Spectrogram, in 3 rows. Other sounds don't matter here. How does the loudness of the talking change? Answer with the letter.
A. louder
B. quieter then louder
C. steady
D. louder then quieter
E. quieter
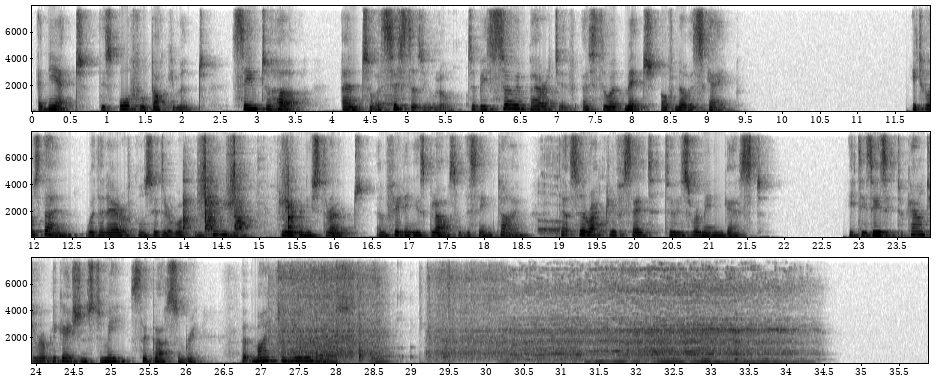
C.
